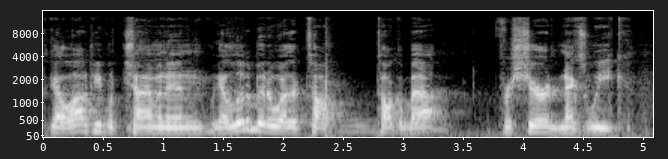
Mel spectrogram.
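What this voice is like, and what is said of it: Hoarse, strained voice. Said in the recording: “I'm a little hoarse. ... my throat's not doing very good today.”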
